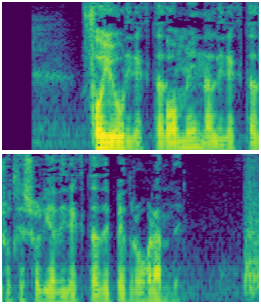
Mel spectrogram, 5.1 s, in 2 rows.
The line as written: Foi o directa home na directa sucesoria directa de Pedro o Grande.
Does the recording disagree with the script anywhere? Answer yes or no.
no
